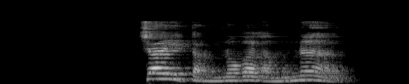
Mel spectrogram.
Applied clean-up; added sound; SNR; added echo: neural mask model DeepFilterNet 3.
